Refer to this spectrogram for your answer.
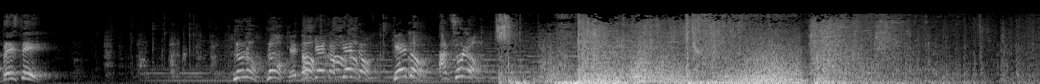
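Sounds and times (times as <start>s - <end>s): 
speech: 0.0s - 0.6s, 2.3s - 5.1s
sharper crashing bursts: 5.2s - 10.4s
kitchen explosion roar with debris: 5.4s - 10.4s.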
